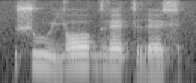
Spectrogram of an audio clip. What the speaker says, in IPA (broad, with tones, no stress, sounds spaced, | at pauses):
ʃ u˥˧ j ɔ˥ ɡʱ ɛ˥˧ k r ɛ˥˧ x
